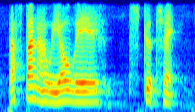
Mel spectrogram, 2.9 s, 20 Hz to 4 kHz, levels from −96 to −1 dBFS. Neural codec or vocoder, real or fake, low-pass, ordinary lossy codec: codec, 24 kHz, 0.9 kbps, WavTokenizer, medium speech release version 1; fake; 3.6 kHz; none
